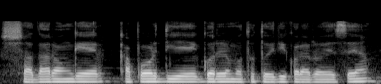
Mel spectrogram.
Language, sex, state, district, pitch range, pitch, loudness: Bengali, male, Assam, Hailakandi, 120-130 Hz, 125 Hz, -15 LUFS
